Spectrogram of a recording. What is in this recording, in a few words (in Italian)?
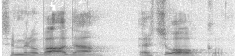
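"cocco", dialettale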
